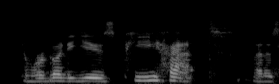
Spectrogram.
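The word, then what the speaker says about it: p̂: is a statistic and we're going to use P hat that is how you pronounce this P hence with the caret up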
